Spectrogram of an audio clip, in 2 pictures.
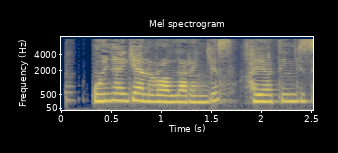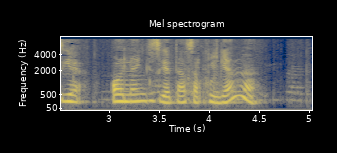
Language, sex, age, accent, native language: Uzbek, female, 12-17, Qashqadaryo, Uzbek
